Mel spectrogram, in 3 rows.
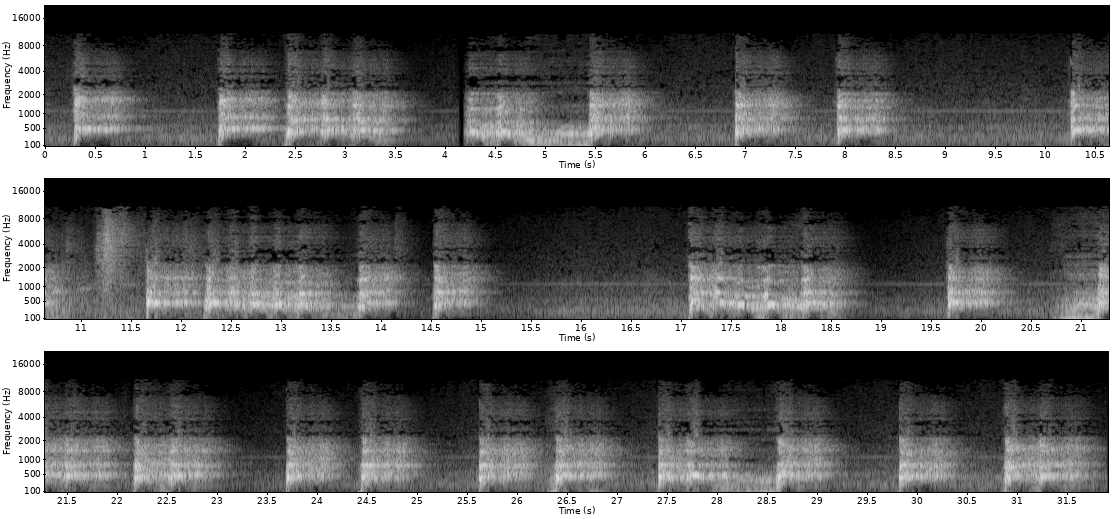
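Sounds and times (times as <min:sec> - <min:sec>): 
German Shepherd dog barking: 0:00.3 - 0:01.0, 0:01.8 - 0:04.8, 0:05.4 - 0:06.1, 0:06.9 - 0:08.6, 0:10.2 - 0:11.0, 0:11.6 - 0:15.2, 0:17.1 - 0:18.8, 0:19.7 - 0:20.3, 0:21.2 - 0:31.8.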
